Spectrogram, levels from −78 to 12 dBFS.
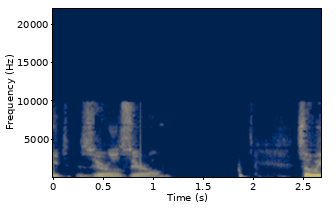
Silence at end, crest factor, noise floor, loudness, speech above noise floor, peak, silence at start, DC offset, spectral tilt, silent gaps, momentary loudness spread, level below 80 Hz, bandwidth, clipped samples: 0 s; 18 dB; -81 dBFS; -23 LUFS; 56 dB; -2 dBFS; 0 s; under 0.1%; -5 dB/octave; none; 17 LU; -56 dBFS; 10.5 kHz; under 0.1%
